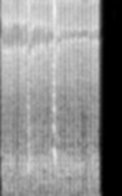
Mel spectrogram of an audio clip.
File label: Casio, Glitched, malfunctioning synth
